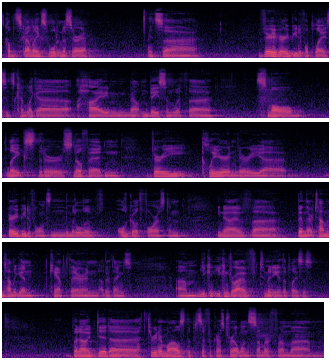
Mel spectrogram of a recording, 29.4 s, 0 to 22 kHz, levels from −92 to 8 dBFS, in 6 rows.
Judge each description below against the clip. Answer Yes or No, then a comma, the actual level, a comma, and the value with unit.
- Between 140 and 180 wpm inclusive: Yes, average, 175 wpm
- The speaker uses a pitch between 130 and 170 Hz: No, low, 100 Hz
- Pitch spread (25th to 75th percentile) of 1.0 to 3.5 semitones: Yes, average, 2.9 semitones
